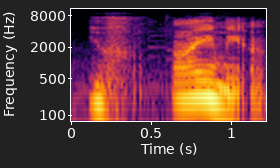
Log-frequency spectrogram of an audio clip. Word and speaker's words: Euthymia: plan of euthymia anyway you ima that's how you pronounce it is the vision and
